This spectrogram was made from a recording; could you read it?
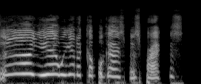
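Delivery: very high, derisive, taunting falsetto. Replaying the line for listeners who enjoy teasing: high-pitched Dan Mullen impression. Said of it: "me in the high-pitched voice mocking Dan Mullen".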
